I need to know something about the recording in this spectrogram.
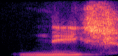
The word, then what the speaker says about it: niche: the recruitment the Staffing Niche or nich N I think you guys pronounce it go there if you're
